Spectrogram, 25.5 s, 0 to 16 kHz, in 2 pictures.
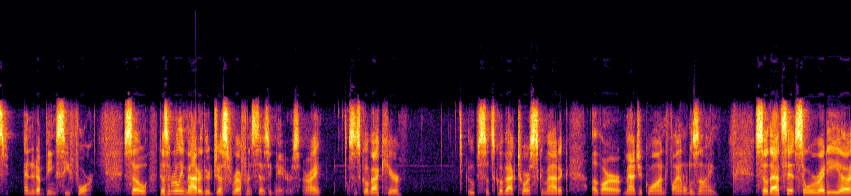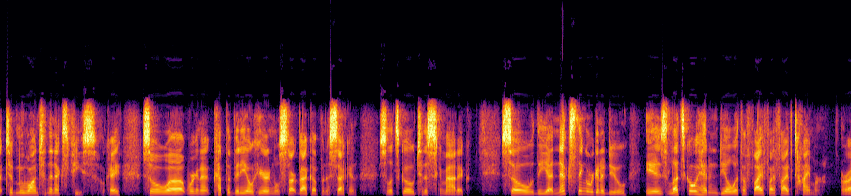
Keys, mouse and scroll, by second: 2.3-2.6 ctrl+scroll up 1, 5.0 click, 9.9 right click, 11.2 ctrl+scroll down 1, 13.6 right click, 18.6 click, 20.1 ctrl+scroll down 1, 20.7 right click.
